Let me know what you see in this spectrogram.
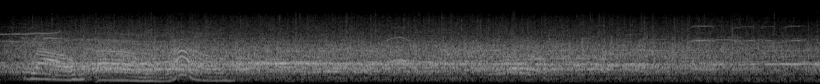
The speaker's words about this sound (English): The crowd cheers and stands up. The hall has three floors.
